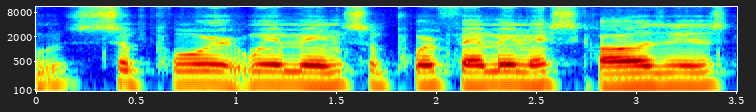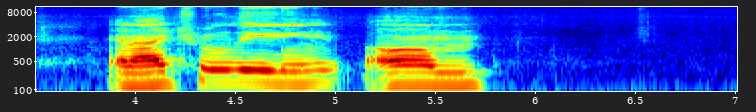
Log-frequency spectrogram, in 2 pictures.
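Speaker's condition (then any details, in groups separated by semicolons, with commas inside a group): Cerebral palsy, mixed, mild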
